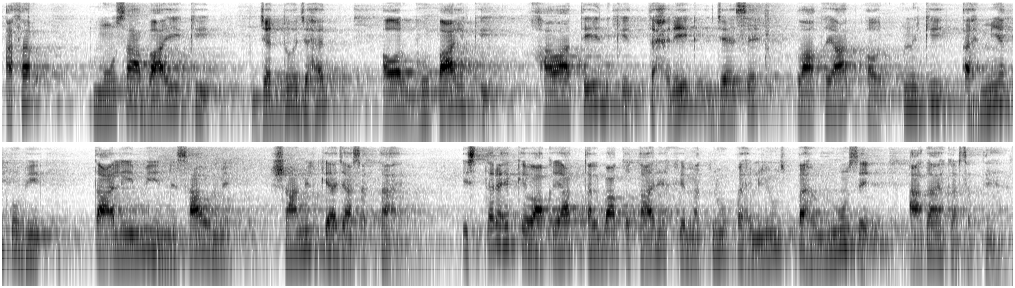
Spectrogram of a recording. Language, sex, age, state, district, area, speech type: Urdu, male, 18-30, Uttar Pradesh, Balrampur, rural, spontaneous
